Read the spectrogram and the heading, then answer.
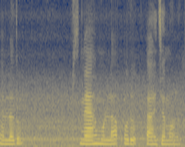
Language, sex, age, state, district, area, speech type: Malayalam, female, 18-30, Kerala, Kozhikode, rural, spontaneous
